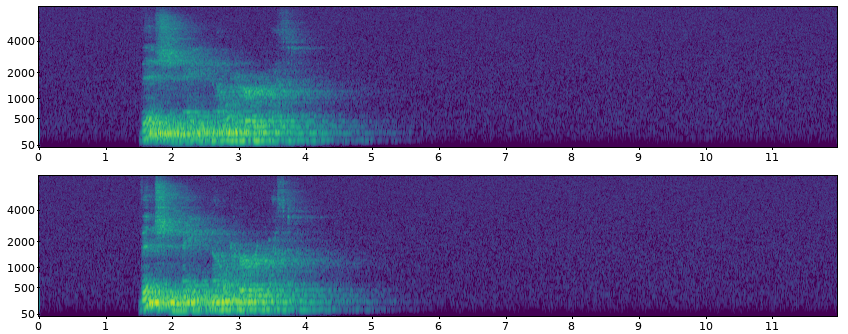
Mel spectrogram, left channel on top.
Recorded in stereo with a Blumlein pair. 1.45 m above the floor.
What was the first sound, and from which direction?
A man speaking, 30° right.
